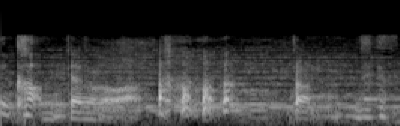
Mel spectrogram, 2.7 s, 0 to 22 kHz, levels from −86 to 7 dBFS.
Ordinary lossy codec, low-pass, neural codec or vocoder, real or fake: none; none; codec, 16 kHz, 8 kbps, FreqCodec, smaller model; fake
